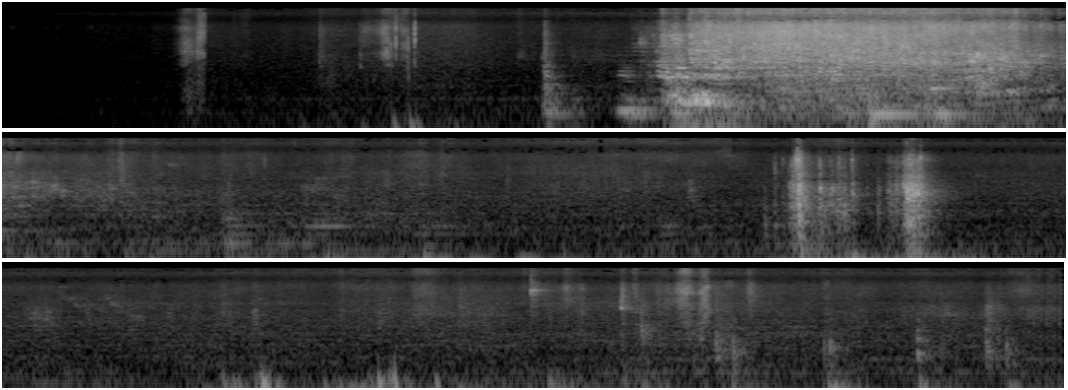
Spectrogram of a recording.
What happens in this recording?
I flush the toilet. Afterwards, I open the window in the room and start walking away.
